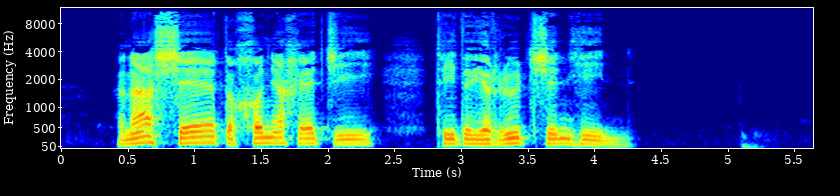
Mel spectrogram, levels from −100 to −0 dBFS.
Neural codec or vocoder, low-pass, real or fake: none; 10.8 kHz; real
